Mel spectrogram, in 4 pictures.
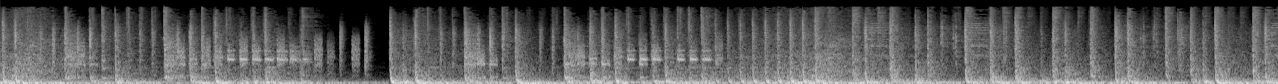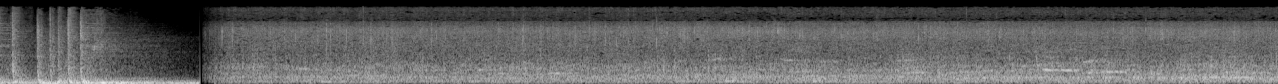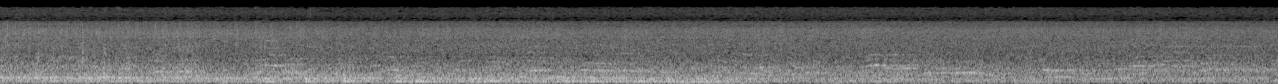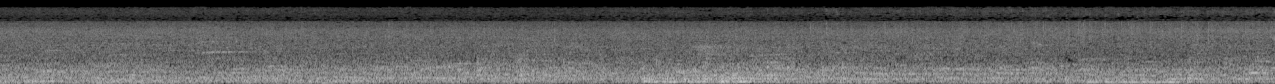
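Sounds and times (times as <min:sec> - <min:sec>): indistinct voices: 0:00.0 - 0:11.9, 0:15.2 - 0:51.0
heavy rain splashing on pavement: 0:00.0 - 0:14.2, 0:14.8 - 0:51.0.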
